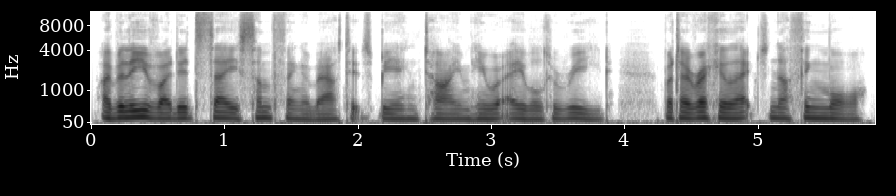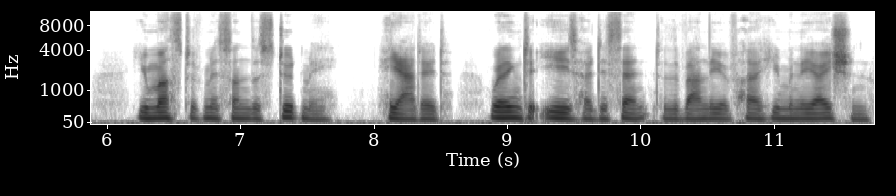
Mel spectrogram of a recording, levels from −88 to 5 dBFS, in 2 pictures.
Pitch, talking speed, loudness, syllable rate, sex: 120 Hz, 190 wpm, -19 LUFS, 5.6 syllables/s, male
